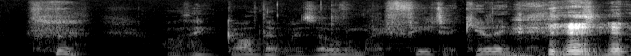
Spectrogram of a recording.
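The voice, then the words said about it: Weary put-on English accent. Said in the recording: “I love a disgruntled Englishman. He's not mad. He's just a little exhausted. ... the accent I just did”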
